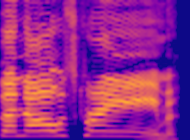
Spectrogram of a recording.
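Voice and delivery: high slow excited yell. A narrator's reading. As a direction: blurt it out triumphantly. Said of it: "another dog yelled out".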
